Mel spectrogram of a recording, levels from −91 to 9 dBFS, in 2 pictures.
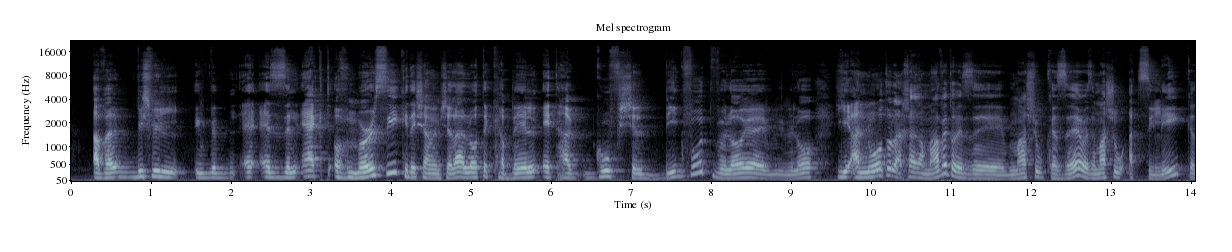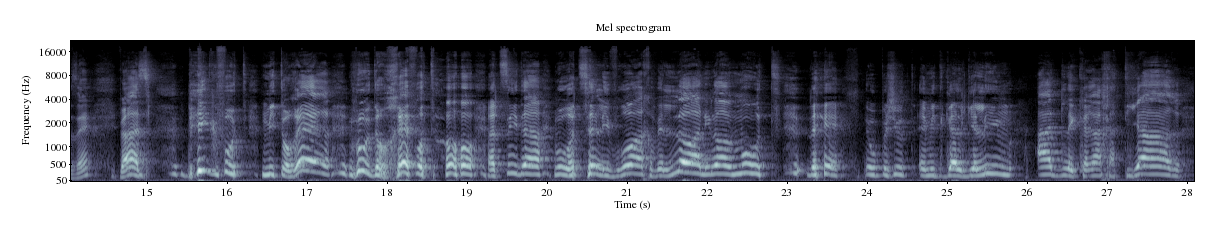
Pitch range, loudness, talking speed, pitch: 135-225 Hz, -23 LUFS, 115 wpm, 175 Hz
